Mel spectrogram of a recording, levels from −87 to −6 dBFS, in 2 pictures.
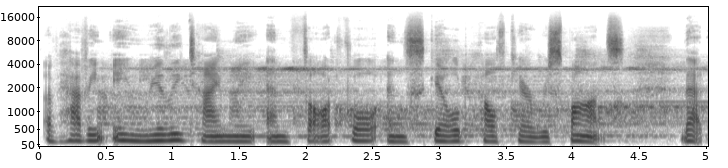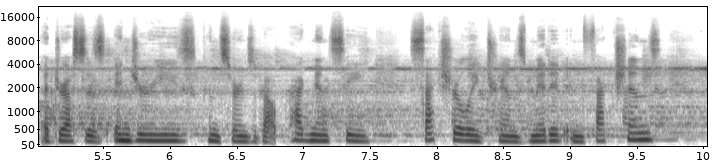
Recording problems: echo of what is said; strong; throughout; 200 ms later, 9 dB below the speech

